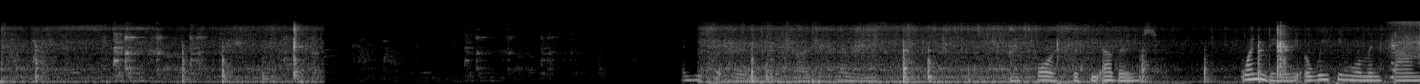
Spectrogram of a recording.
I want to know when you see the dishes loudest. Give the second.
1 s.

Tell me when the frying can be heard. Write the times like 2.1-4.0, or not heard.
0.0-3.2, 7.0-14.1.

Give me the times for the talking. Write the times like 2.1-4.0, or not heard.
6.8-8.9, 10.1-11.7, 12.4-14.1.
